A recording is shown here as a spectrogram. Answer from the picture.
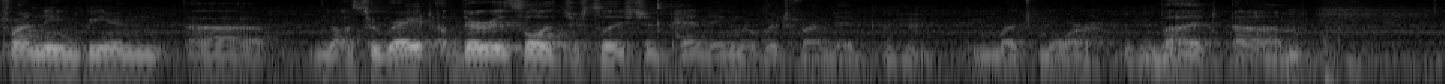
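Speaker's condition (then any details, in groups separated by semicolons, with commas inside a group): Traumatic brain injury; caused by failed tumor surgery; 27 years since injury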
